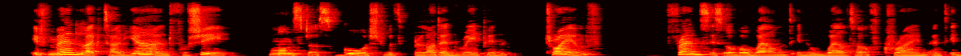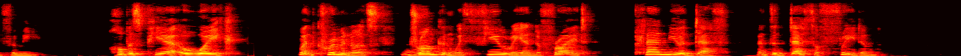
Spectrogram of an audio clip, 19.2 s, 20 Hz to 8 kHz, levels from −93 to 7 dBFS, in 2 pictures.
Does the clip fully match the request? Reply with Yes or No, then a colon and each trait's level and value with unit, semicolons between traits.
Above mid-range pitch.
Yes: high, 205 Hz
